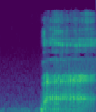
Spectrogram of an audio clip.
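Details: Animal burping: one loud, rumbling burp lasting under a second after a quiet start.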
